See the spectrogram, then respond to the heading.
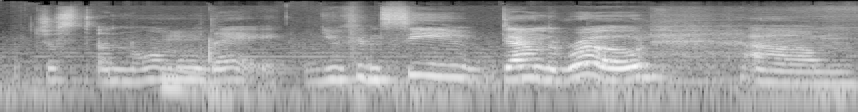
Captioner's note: sighs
